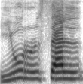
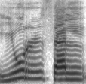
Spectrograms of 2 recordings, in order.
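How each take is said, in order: The two takes are said the same way.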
